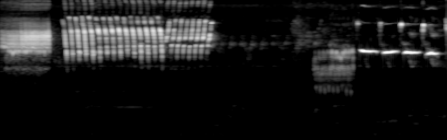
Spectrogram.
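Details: Canary lure song played in the morning for untrained canaries or ones silent from stress or moult: a harsh buzz, then long rapid rolling trills, a short lower buzzy roll and thin high whistles.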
